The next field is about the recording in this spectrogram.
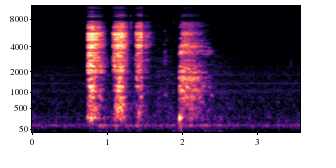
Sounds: Sniff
